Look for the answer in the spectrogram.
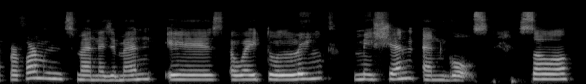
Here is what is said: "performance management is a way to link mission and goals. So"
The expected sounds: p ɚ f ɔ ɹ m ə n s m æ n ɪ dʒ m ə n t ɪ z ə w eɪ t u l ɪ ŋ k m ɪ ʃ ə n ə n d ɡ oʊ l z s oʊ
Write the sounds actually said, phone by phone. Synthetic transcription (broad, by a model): p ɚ f ɔ ɹ m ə n s m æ n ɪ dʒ m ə n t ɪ s ə w eɪ t u l ɪ ŋ k m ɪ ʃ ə n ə n ɡ oʊ l s oʊ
